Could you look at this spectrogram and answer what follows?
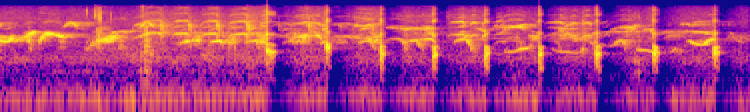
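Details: Caged tame Chinese hwamei from a group of eight gives a short whistled phrase, then a series of sharp, abrupt notes repeated about three to four times per second, with other birds faintly behind.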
